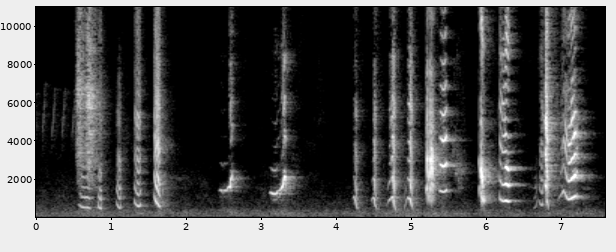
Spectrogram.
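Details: Talking Indian ringneck parrot kept as a pet indoors, a run of short harmonic squawks and sweeping chirps, some rising and some falling, in irregular bursts, with a faint steady low hum behind.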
